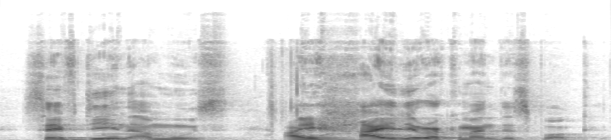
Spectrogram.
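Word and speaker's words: Saifedean Ammous: Oh yeah, shit, I butchered his name. His name is Saifedean Amus. Saifedean Amus.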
